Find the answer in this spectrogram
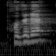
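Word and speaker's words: Pogradec: Peradec is how it's spelled, but not how it's pronounced.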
